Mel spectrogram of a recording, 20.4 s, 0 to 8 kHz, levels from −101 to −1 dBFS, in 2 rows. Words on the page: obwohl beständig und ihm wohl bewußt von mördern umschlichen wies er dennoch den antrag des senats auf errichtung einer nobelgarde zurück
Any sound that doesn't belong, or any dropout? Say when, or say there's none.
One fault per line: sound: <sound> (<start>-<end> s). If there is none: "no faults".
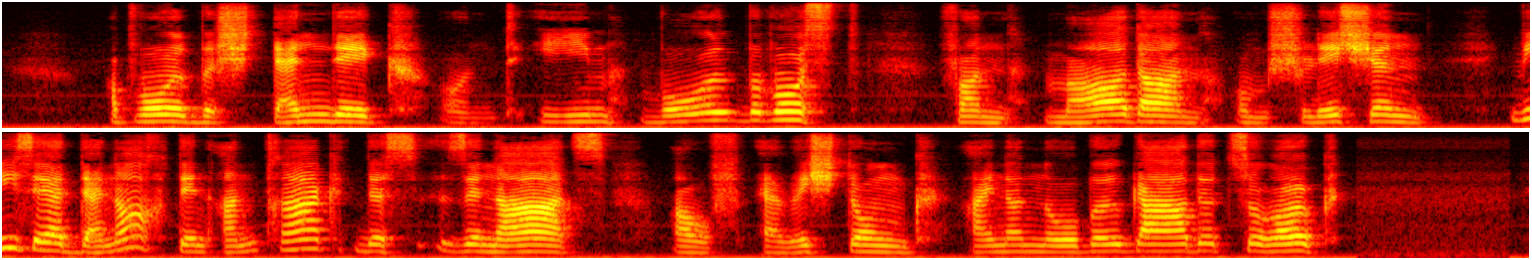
no faults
